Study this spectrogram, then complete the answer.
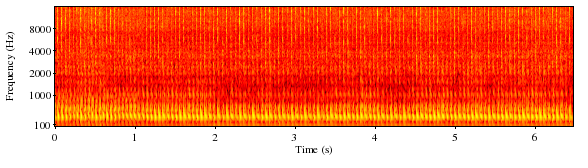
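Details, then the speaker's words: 1999 Honda 400EX quad after rebuild (new piston, valve seals, cleaned valves) that previously smoked, restarted: steady even single-cylinder thump about three beats a second, no misses or knocks, zero exhaust smoke; smoking believed fixed, normal idle. "i don't see any smoke all right guys absolutely zero smoke coming out of that pipe so i'm pretty sure we fixed it so that feels pretty good"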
